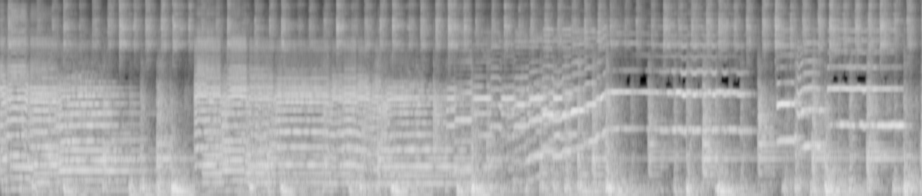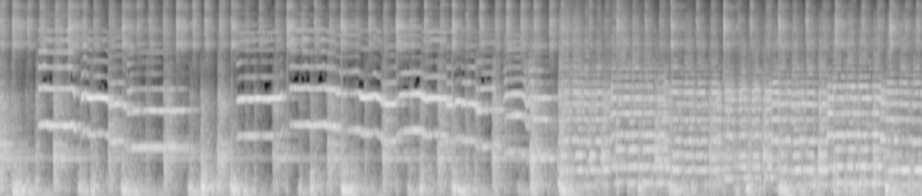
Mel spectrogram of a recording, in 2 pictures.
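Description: Brass band playing live: clarinet, trumpet and euphonium-type horns with a sousaphone and a drum keeping time. The melody bends and slides between notes, with one long upward slide partway through.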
